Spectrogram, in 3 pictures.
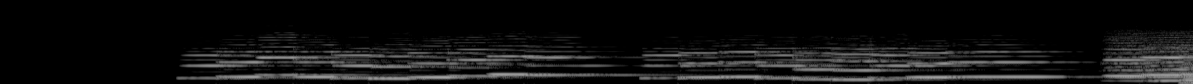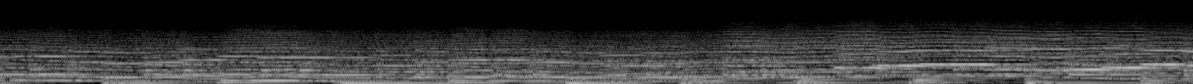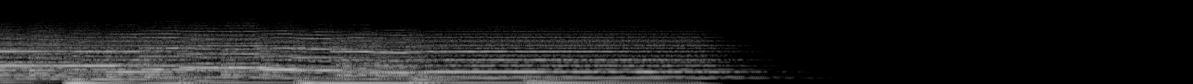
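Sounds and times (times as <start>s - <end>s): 
clarinet: 1.8s - 31.7s.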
